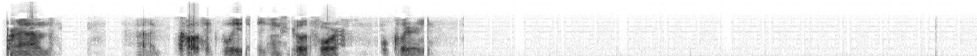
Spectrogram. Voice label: Police, scanner audio trunk; H-Scottsdale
